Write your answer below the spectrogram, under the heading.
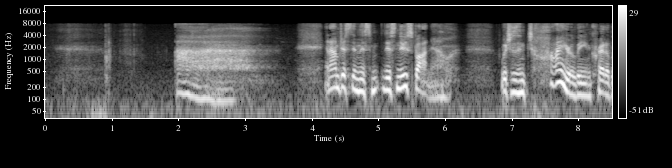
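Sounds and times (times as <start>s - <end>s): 
person panting heavily after an uphill sprint outdoors in nature: 0.2s - 1.0s, 2.0s - 4.2s, 6.2s - 6.8s
speech: 4.2s - 8.4s.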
